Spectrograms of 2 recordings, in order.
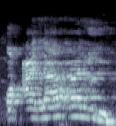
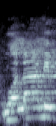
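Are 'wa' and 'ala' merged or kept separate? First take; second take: separate; merged. First: 'Wa' and 'ala' are said as separate words. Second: 'Wa' and 'ala' run together as 'wala'. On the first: It means 'and upon the family'. The speaker calls it right. "এটা কি?" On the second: It carries a negative meaning. The speaker calls it wrong. "ওয়ালা আলে বলবেন না।"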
